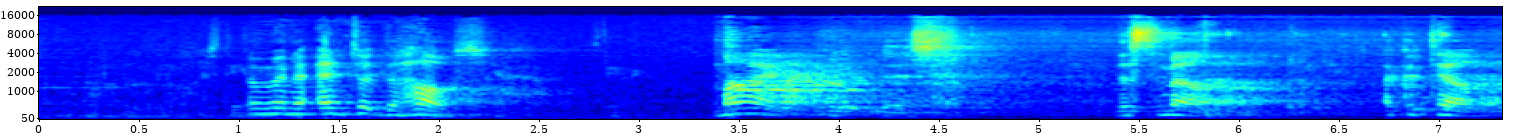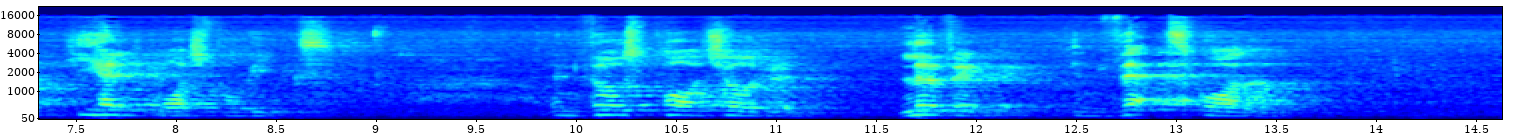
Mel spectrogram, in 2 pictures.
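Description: A young man speaks with animation through a microphone, echoing in a large hall.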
